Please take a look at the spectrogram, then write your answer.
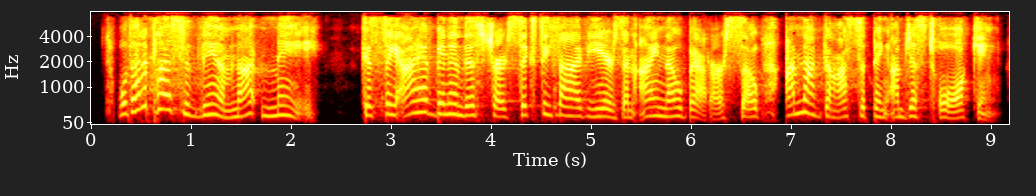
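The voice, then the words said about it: Put-on gossipy church lady accent. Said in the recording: “Don't know why I did that accent ... I know those women ... They all talk like that.”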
